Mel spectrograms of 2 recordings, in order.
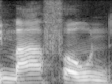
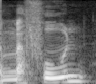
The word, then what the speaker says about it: Maphoon: we pronounce smartphone i i prefer to say my phone and not people like to say mafun but that's not how i think it should be pronounced my phone it doesn't rhyme with lagoon and yeah so that's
